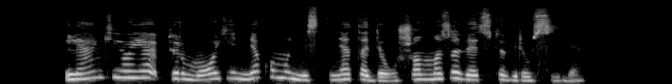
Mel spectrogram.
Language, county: Lithuanian, Vilnius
